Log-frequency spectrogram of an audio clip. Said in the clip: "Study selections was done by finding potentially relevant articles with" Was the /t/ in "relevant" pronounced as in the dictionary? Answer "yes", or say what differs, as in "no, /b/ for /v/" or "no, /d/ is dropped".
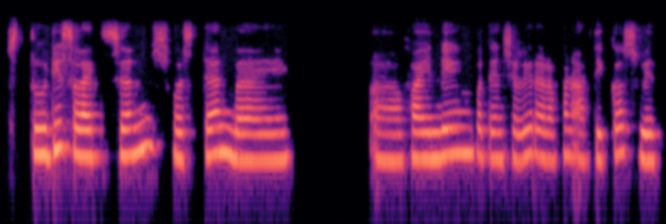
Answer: no, /t/ is dropped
